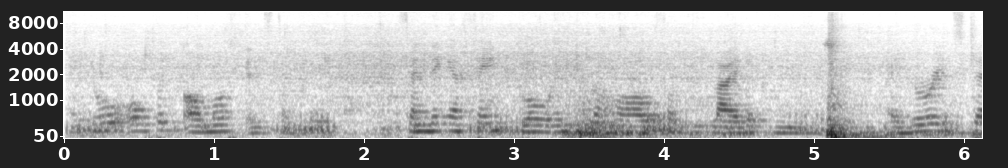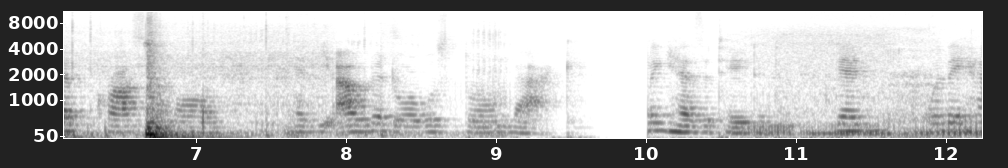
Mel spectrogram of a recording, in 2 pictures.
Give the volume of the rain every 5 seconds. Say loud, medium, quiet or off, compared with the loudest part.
loud, medium, off.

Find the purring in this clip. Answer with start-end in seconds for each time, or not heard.
0.0-9.2, 10.5-12.2.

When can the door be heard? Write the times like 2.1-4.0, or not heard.
5.0-7.7.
